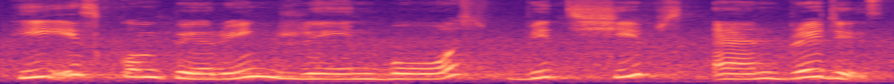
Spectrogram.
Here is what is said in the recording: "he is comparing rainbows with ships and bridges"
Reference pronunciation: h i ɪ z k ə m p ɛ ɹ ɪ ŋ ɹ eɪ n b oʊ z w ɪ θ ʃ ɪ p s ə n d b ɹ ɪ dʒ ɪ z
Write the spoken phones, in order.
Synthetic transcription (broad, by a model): h i ɪ z k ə m p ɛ ɹ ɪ ŋ ɹ eɪ n b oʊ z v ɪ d ʃ ɪ p s ə n d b ɹ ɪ dʒ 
